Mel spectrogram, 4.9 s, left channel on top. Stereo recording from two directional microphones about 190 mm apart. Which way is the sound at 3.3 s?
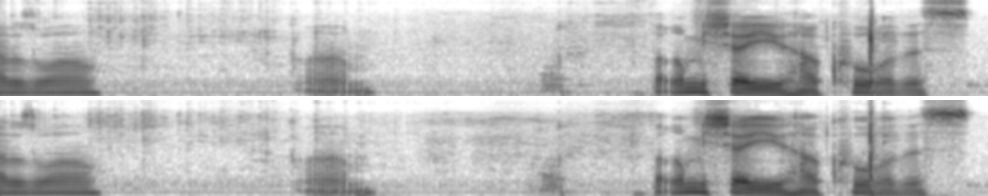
5° right (ahead or behind).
